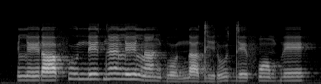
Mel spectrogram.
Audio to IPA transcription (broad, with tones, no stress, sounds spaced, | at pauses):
l e˧ ɾ a˧ f u˦ n e˦ d ɛ̃˦ l e˦ l ã˧ ɡ͡b o˨ n a˨ d i˨ ɾ u˨˦ d e˧ f ɔ̃˦ b e˦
